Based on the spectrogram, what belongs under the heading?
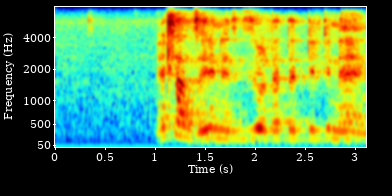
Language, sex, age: Swati, male, 26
